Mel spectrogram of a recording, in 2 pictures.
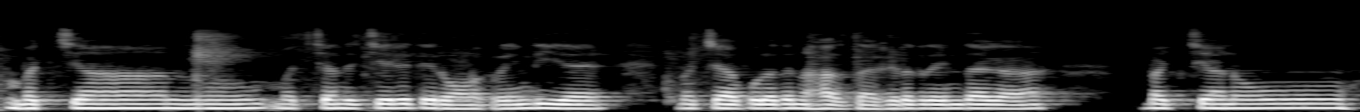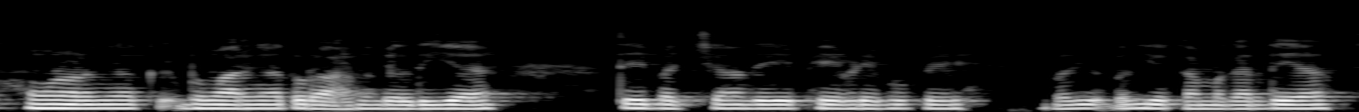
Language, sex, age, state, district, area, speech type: Punjabi, male, 30-45, Punjab, Bathinda, urban, spontaneous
